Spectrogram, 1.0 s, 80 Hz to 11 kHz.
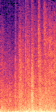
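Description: An FV3805 self-propelled artillery gun fires in World of Tanks, giving a single heavy, booming blast with a rumbling tail that fills the short moment on its own.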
